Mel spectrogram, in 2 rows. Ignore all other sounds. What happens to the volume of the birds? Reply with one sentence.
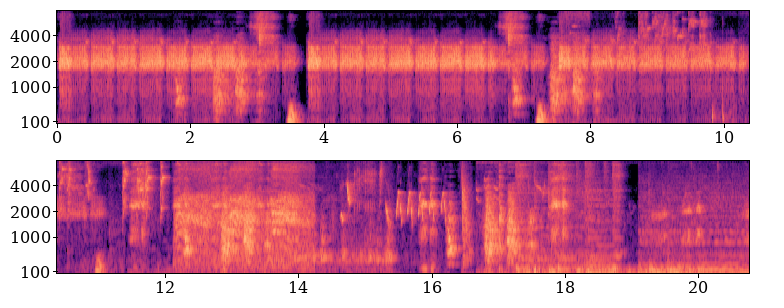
The loudness of the birds goes up, then down.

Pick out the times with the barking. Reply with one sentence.
You can hear the barking from 1.8 to 3.1 s, from 6.8 to 8.2 s, from 12.2 to 13.7 s and from 16.2 to 17.6 s.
